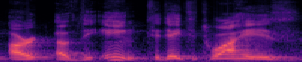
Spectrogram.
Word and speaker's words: Tatuaje: The most incorrectly pronounced probably name in the cigar industry. Tatuaje. All right, Tatuaje, which is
